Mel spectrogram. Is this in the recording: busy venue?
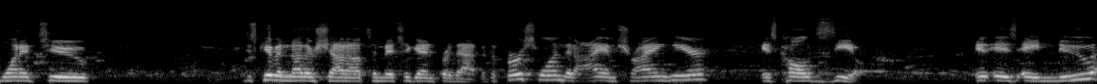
yes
